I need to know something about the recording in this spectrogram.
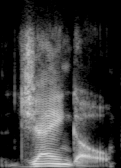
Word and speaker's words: Django: tonight's show is called Django that's d.j a in G Oh the D is silent now for those who are not for me with this with the film Django reason why I chose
